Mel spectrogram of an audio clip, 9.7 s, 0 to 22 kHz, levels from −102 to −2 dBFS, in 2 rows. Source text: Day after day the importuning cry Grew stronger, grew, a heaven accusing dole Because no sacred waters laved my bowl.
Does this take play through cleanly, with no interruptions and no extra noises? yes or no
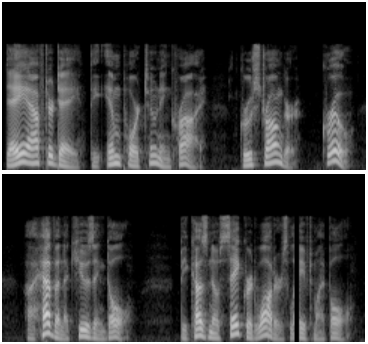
no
